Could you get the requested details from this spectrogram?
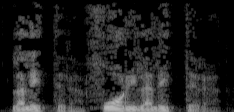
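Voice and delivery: loud, rising furious demand; angry shout. A narrator's reading. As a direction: shout it, losing patience. Man demands letter furiously. (grido furioso)

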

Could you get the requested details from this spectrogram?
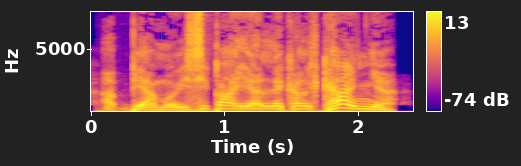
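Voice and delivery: high-pitched urgent warning; crying out. A narrator's reading. Nagor warns that pursuers are close behind, crying out. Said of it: "gridò Nagor".

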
